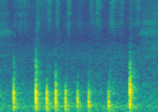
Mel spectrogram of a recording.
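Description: Marker writing on a flip chart: a quick run of about ten short, irregular squeaky strokes as a word is written out.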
